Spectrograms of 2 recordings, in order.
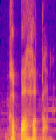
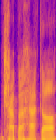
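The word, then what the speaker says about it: kapa haka: In our pause for pronunciation today, we're going to look at the word kapahaka.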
